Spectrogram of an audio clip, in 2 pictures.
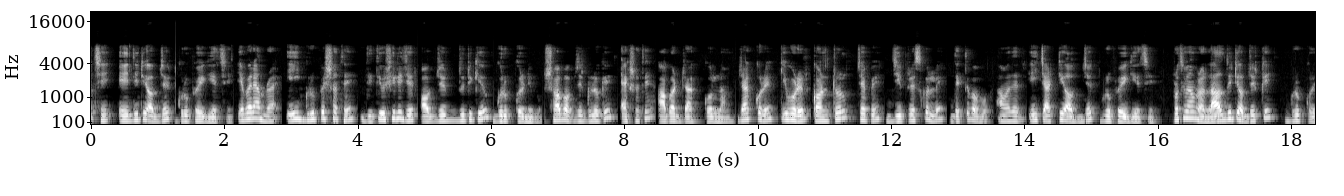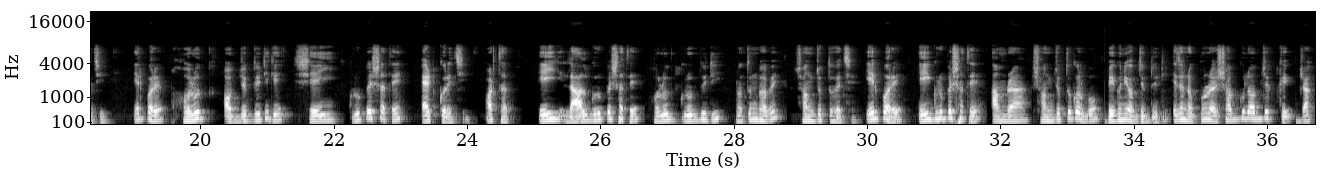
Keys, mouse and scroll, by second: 6.7 click, 12.3 ctrl+g, 30.6 click.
